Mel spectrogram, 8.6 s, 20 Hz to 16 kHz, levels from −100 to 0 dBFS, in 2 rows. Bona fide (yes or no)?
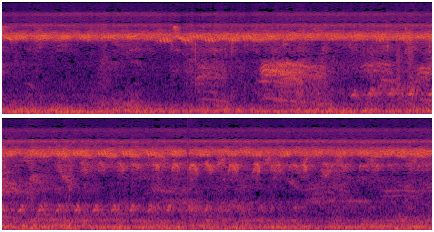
yes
